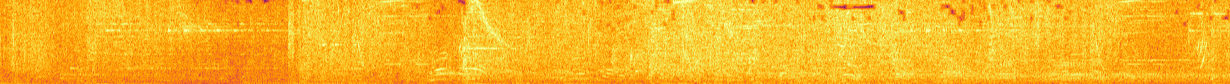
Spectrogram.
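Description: Game spells whoosh and crash in a busy fight.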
